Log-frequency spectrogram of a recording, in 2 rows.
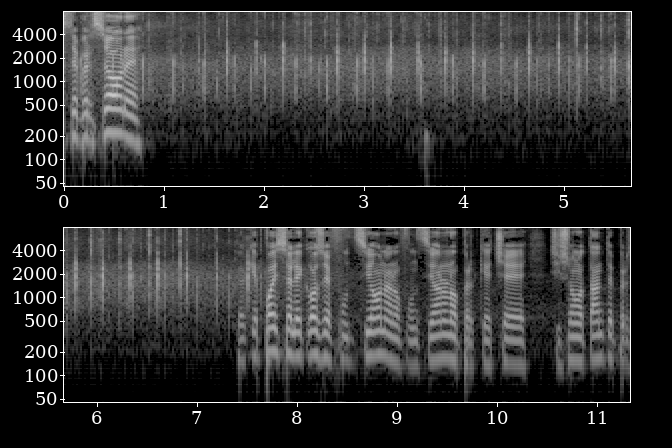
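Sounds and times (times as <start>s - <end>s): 
speech: 0.0s - 0.9s, 7.4s - 11.3s
applause: 0.0s - 8.5s.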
